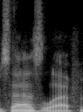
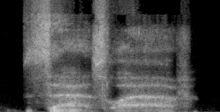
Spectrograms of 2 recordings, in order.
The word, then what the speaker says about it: Zaslav: You just say the name Zaslav, and that's it. – Zaslav.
